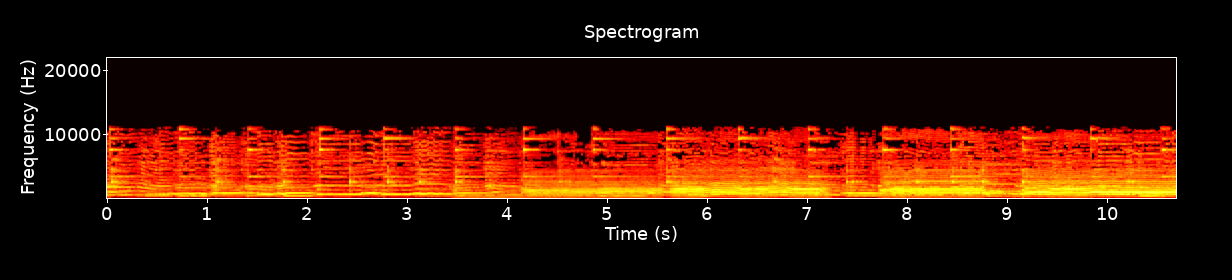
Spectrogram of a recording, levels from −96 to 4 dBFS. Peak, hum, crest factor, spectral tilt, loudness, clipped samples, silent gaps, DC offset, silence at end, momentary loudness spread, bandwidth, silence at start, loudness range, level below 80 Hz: -6 dBFS; none; 16 dB; 1.5 dB/octave; -21 LUFS; under 0.1%; none; under 0.1%; 0 s; 9 LU; 11.5 kHz; 0 s; 5 LU; -68 dBFS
